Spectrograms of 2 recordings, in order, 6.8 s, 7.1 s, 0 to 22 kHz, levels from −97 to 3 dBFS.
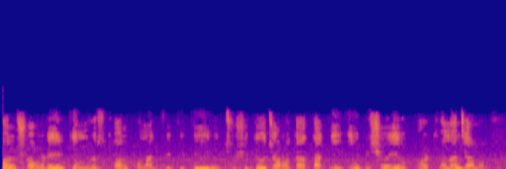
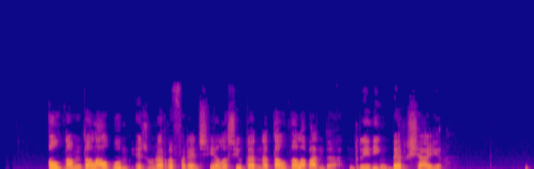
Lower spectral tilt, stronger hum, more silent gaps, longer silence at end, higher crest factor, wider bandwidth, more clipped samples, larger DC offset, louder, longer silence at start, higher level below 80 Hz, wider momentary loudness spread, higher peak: second, -5 dB/octave vs -6.5 dB/octave; neither; neither; second, 0 s vs 1.25 s; about the same, 20 dB vs 20 dB; second, 8 kHz vs 11 kHz; neither; neither; about the same, -30 LUFS vs -28 LUFS; second, 0.05 s vs 0.65 s; first, -64 dBFS vs -80 dBFS; about the same, 10 LU vs 11 LU; second, -12 dBFS vs -8 dBFS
